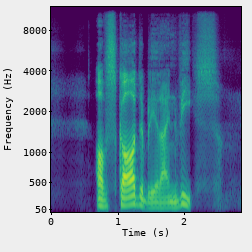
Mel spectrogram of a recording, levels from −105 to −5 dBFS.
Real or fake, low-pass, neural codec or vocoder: fake; 10.8 kHz; codec, 24 kHz, 0.9 kbps, DualCodec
